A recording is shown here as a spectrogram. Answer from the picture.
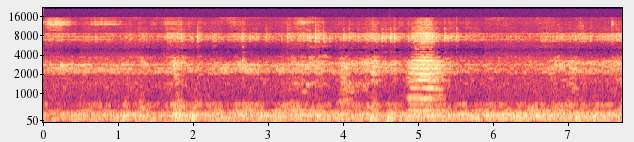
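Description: Passenger train running on rails, heard from inside the coach: a steady low rumble of wheels and carriage. About five seconds in comes one short blast of the train's horn.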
